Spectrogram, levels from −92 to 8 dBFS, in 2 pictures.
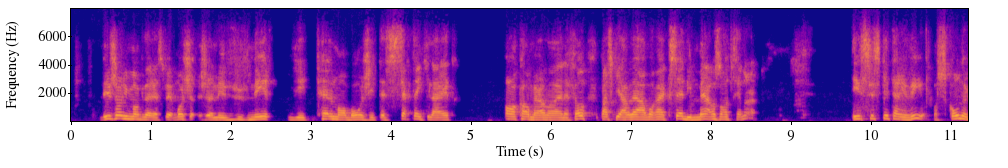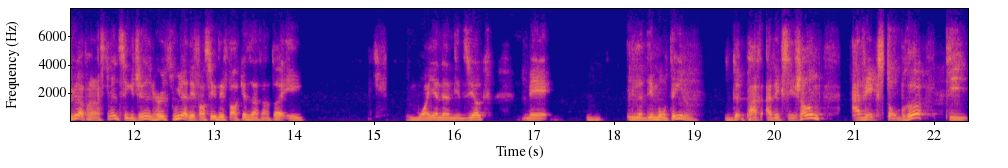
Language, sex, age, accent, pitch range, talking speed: French, male, 30-49, Canadian, 130-170 Hz, 200 wpm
